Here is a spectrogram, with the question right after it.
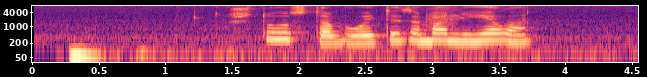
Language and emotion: Russian, sad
